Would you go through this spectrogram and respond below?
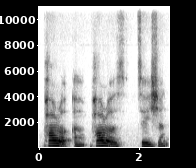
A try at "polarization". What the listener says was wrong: I think you're not saying the first part correctly. Polar. Pol.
